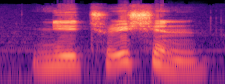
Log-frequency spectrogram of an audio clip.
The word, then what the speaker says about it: nutrition: Nutrition. new 부분이 약간 길죠. 장모음입니다. new 하고 nutrition. tr 발음은 tree라고 해야 되죠. tree 아니죠. nutrition 아닙니다. 그리고 또 한 가지 tion으로 끝나는 단어는 tion을 션으로 발음하고 스트레스는 tion 바로 앞에다 두지요. 여기서는 tree 할 때 re 부분에 강하게 스트레스가 들어갑니다. 그래서 발음이 nutrition 하게 되는 거죠.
